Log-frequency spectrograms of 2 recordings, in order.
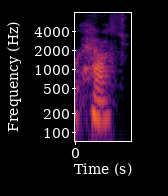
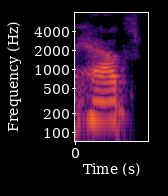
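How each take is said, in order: First: The word ends with a voiceless F sound. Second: The word ends with a voiced V sound. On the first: "it's pronounced more like an F" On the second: "which has a V sound"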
